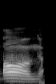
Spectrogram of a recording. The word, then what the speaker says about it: Aang: Night Shyamalan, for whatever fucking reason, saw Aang and was like, "Oh no, this is pronounced Ong. I'm not stupid. You are."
